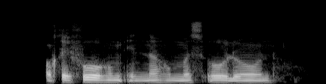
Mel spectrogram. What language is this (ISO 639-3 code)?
ara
